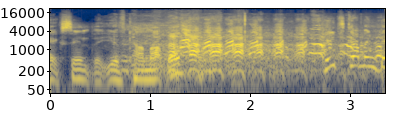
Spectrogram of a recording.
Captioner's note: laughter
